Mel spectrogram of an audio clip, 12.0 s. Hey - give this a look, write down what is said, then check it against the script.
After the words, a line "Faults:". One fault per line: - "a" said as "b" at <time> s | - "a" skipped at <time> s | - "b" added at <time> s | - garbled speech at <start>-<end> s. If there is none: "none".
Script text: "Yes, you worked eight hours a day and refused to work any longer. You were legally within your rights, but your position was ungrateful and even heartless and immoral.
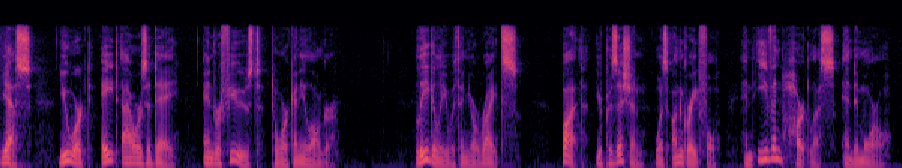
"Yes, you worked eight hours a day and refused to work any longer. Legally within your rights, but your position was ungrateful and even heartless and immoral.
Faults:
- "You were" skipped at 4.5 s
